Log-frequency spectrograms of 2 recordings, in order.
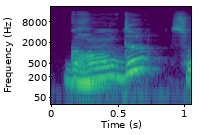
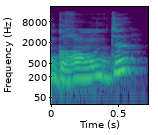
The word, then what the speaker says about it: grandes: Lou est grande, it's a woman, grande, so remember we pronounce the ending. Lou et Léa sont grandes, so it's not Spanish here, I'm not gonna say grandes, I'm gonna just say grande.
